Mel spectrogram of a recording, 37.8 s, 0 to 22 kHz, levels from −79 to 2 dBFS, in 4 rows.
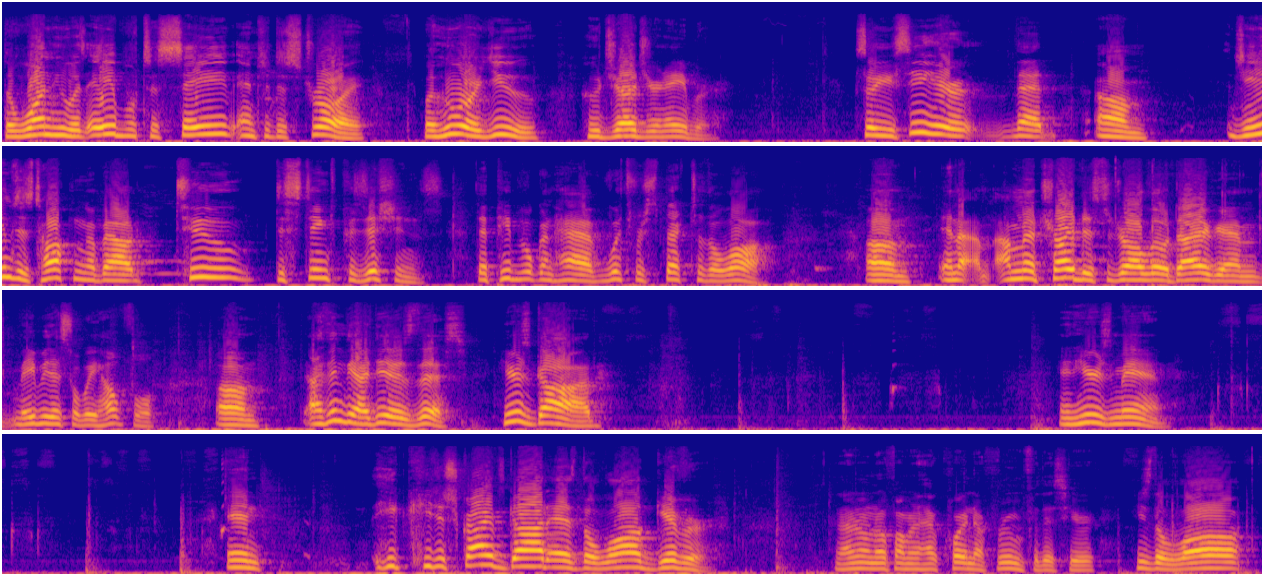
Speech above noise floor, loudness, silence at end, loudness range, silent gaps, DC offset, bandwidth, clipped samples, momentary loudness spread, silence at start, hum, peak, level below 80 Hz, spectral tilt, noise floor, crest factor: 30 dB; -13 LUFS; 0.1 s; 7 LU; none; under 0.1%; 15.5 kHz; under 0.1%; 14 LU; 0 s; none; -2 dBFS; -42 dBFS; -6 dB/octave; -43 dBFS; 12 dB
